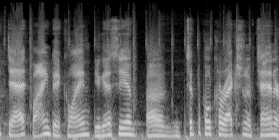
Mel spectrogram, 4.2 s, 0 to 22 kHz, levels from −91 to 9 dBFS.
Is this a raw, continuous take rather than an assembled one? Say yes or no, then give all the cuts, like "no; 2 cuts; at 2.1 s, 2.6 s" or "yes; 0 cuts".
yes; 0 cuts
